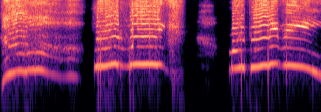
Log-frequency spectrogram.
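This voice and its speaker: In a put-on character voice, the speaker uses an extremely high pitch. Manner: dramatic, anguished.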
